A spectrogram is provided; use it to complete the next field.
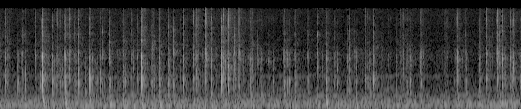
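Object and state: Keyboard with silicone key cover.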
